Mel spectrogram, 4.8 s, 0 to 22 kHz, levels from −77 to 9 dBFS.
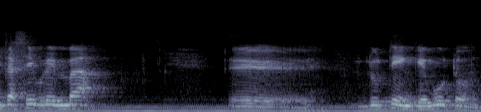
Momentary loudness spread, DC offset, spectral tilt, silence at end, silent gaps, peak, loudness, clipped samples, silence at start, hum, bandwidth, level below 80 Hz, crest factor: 18 LU; under 0.1%; -7.5 dB/octave; 0 s; none; -10 dBFS; -26 LUFS; under 0.1%; 0 s; 50 Hz at -40 dBFS; 7.2 kHz; -38 dBFS; 16 dB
